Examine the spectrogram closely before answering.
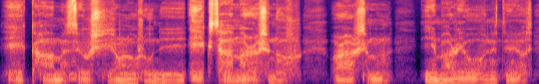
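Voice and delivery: hushed arcane chant; low murmured incantation. Acted. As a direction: intone the spell in a steady low murmur. Long spell incantation.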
